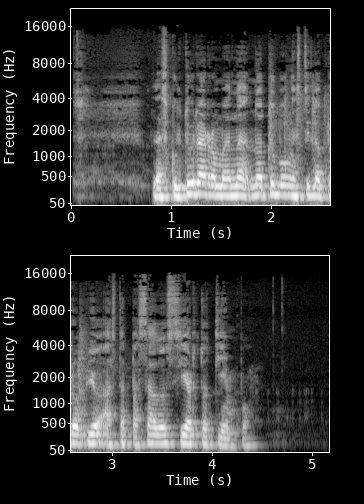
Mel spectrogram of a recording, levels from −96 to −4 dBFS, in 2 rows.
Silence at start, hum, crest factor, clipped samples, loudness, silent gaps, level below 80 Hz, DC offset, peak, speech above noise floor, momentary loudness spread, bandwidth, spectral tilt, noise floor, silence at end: 0.05 s; none; 14 dB; under 0.1%; -14 LUFS; none; -52 dBFS; under 0.1%; -2 dBFS; 47 dB; 14 LU; 15.5 kHz; -7 dB/octave; -61 dBFS; 0.75 s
